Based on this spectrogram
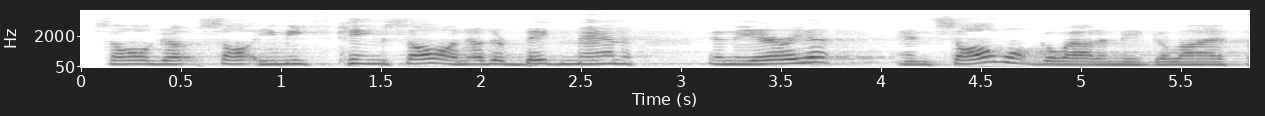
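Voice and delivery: normal talking voice

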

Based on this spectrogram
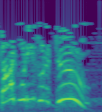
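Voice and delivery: high, loud desperate yell; re-enacted frantic shout to God. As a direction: yell it upward as an exasperated prayer. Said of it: "And I'm yelling in the truck".

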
